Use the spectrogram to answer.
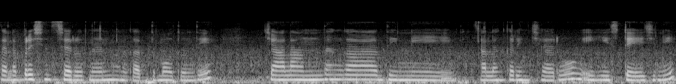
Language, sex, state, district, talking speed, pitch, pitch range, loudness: Telugu, female, Telangana, Nalgonda, 105 wpm, 205 Hz, 190-220 Hz, -15 LUFS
